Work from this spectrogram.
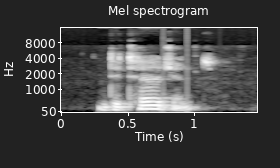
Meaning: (noun) Any non-soap cleaning agent, especially a synthetic surfactant; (adjective) Synonym of cleansing
- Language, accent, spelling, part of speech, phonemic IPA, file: English, Southern England, detergent, noun / adjective, /dɪˈtɜːd͡ʒənt/, LL-Q1860 (eng)-detergent.wav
